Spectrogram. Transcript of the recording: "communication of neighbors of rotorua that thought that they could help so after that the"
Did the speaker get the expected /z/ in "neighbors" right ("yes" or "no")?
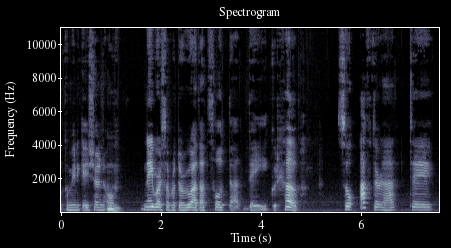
no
